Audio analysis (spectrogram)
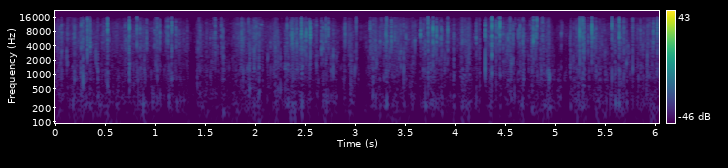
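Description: Dark-gloved hands squeeze and crinkle a large clear plastic bag full of ice cubes. The result is a steady, bright stream of dense crinkling and crunching, with quick overlapping bursts and almost no low end.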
